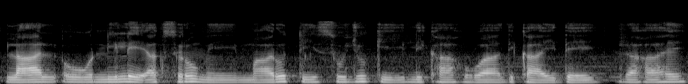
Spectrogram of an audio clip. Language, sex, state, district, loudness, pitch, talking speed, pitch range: Hindi, male, Rajasthan, Jaipur, -21 LUFS, 110 Hz, 115 wpm, 105-120 Hz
